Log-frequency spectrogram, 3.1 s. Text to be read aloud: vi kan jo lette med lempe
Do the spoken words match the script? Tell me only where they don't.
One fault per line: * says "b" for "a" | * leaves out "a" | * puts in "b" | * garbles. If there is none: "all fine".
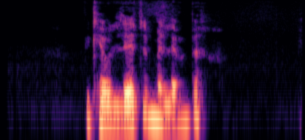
all fine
